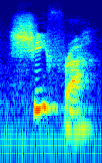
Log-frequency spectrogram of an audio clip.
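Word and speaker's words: Síofra: popular today and I absolutely love it sighs she freh is such a lovely name s names a really really popular for girls and I really stood out to me seeing cifra it's one I've not heard of before it's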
